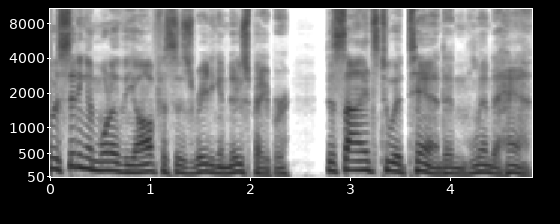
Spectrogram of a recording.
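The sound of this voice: With lively intonation, an unforced reading voice is heard over a quiet background.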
